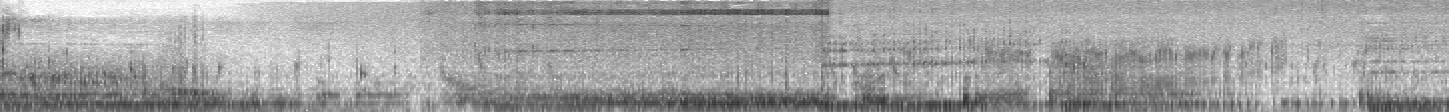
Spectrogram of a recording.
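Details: Staged, imagined scenario of a high school girl who skipped breakfast before a body measurement: long loud gurgling, rumbling belly growls with brief pauses; hunger stomach growling.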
